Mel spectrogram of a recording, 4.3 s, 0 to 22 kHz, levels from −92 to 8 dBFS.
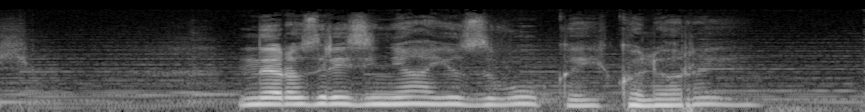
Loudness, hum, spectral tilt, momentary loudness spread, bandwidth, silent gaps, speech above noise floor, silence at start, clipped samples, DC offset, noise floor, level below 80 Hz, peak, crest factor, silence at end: -19 LUFS; none; -6 dB/octave; 23 LU; 13.5 kHz; none; 22 dB; 0 s; under 0.1%; under 0.1%; -40 dBFS; -46 dBFS; -2 dBFS; 18 dB; 0 s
